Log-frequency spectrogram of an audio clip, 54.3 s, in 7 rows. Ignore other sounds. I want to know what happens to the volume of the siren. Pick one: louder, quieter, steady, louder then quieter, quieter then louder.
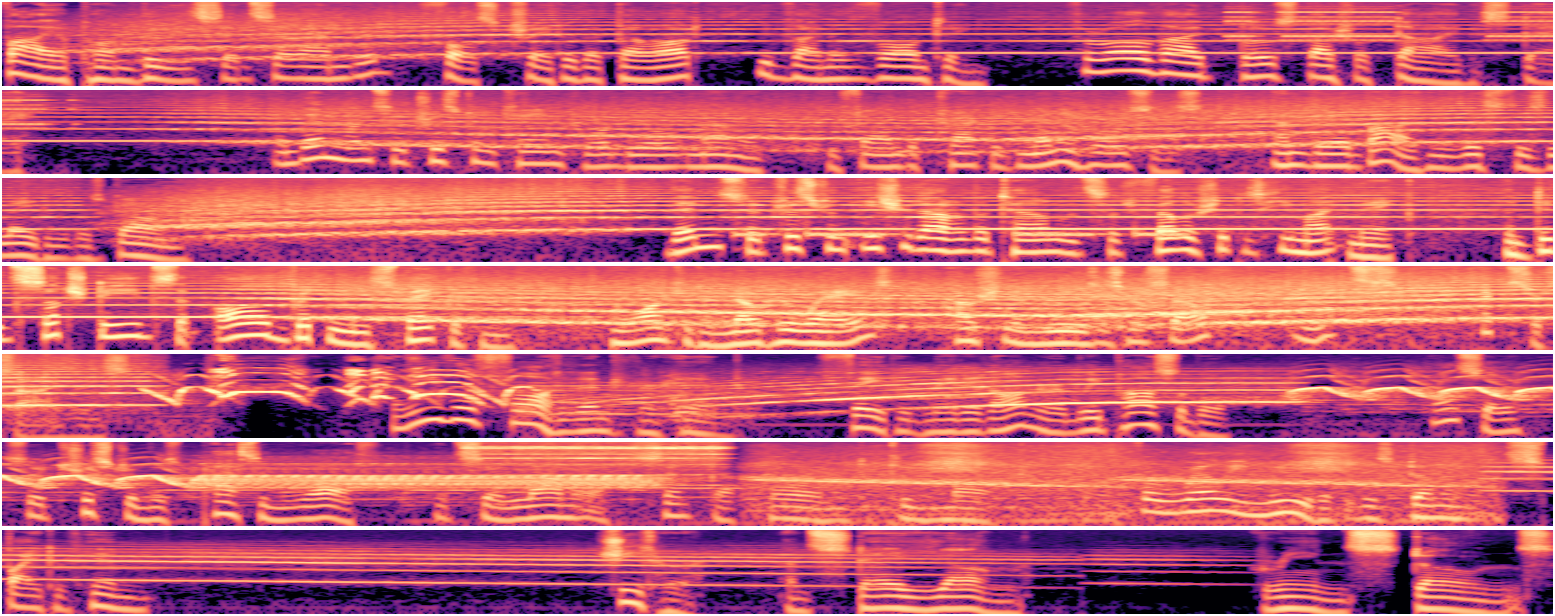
louder then quieter.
